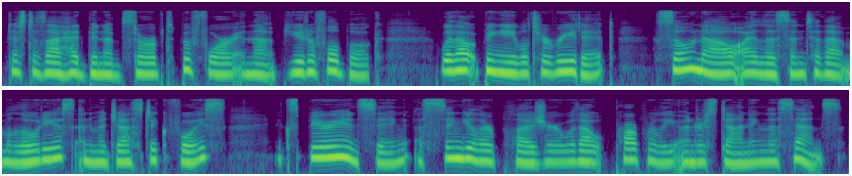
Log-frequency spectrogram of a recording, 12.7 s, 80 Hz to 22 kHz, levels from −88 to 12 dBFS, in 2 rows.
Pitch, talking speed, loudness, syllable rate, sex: 195 Hz, 170 wpm, -16 LUFS, 5.6 syllables/s, female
